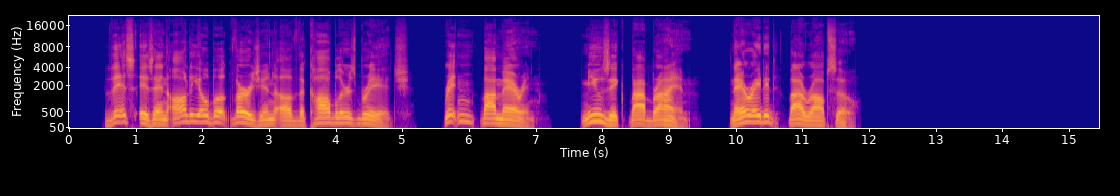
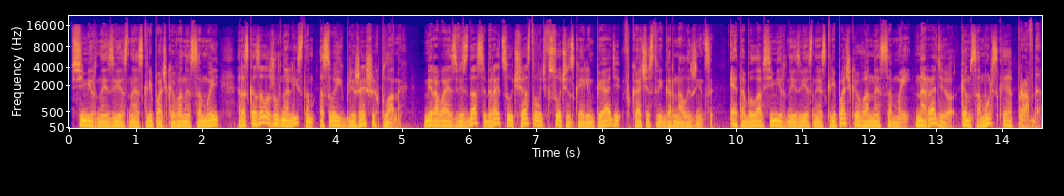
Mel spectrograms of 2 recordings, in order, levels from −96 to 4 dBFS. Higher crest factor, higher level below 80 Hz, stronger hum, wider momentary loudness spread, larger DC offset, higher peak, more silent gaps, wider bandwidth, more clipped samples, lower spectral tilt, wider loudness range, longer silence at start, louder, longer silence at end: first, 18 dB vs 12 dB; second, -52 dBFS vs -32 dBFS; neither; first, 11 LU vs 5 LU; neither; about the same, -4 dBFS vs -2 dBFS; first, 5.20-5.59 s, 7.23-7.66 s, 9.46-9.89 s vs none; about the same, 18 kHz vs 18 kHz; neither; about the same, -6 dB/octave vs -5 dB/octave; about the same, 4 LU vs 2 LU; first, 0.55 s vs 0.05 s; second, -19 LUFS vs -13 LUFS; first, 3.7 s vs 0 s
